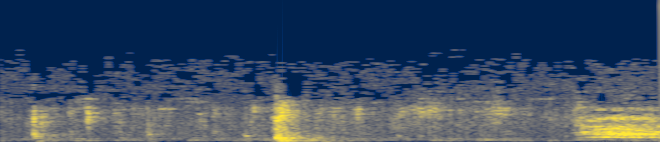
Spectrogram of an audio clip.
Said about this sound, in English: Come on, let's see what's happened. Here, I'll open the screen door.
